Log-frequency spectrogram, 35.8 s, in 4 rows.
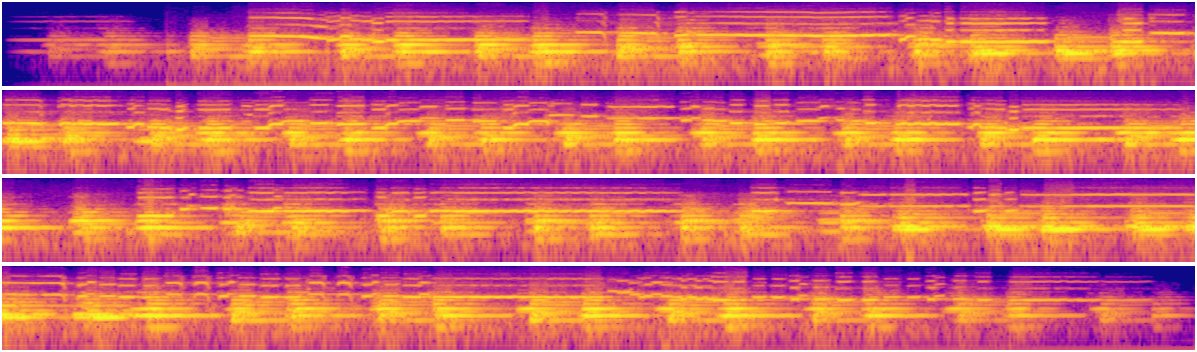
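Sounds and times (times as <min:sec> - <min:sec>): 
klezmer music: 0:00.0 - 0:35.7.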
